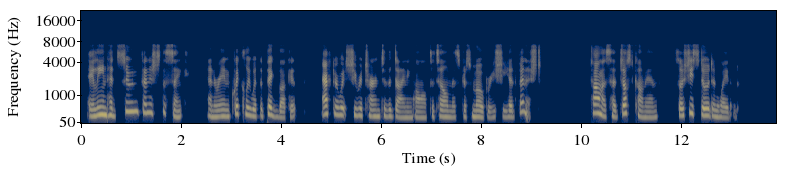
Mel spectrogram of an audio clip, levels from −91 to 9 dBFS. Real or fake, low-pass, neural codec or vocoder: fake; 7.2 kHz; codec, 24 kHz, 1.2 kbps, DualCodec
